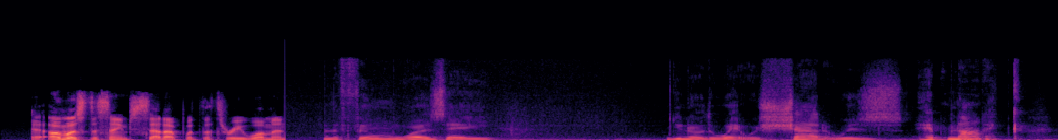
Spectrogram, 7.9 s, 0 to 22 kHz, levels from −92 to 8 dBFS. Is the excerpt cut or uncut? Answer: uncut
